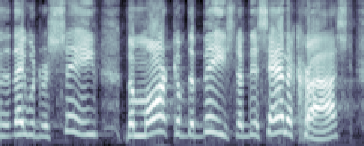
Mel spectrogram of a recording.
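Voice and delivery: loud, high hellfire sermon; preaching at full force. Real, not acted. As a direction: preach it hard to the back row.

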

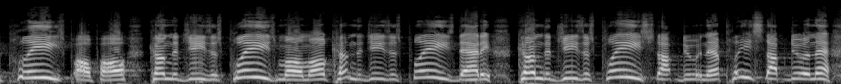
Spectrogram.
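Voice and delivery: high, loud begging at a deathbed; children begging a dying parent to come to Jesus; pleading family. Retold or imitated. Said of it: "and they say".

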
